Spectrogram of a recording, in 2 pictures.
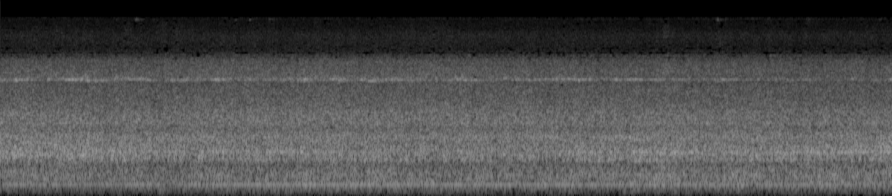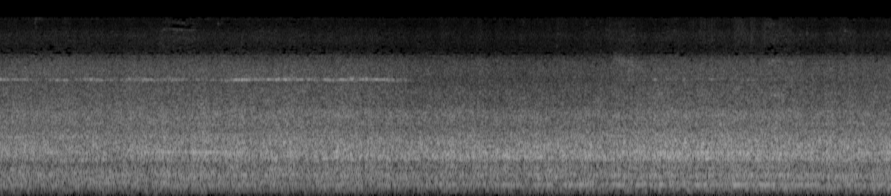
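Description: A train rumbles and roars steadily along the tracks.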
